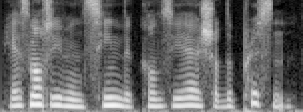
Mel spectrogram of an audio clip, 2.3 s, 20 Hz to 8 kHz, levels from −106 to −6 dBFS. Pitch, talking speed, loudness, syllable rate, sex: 190 Hz, 265 wpm, -18 LUFS, 6.5 syllables/s, female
